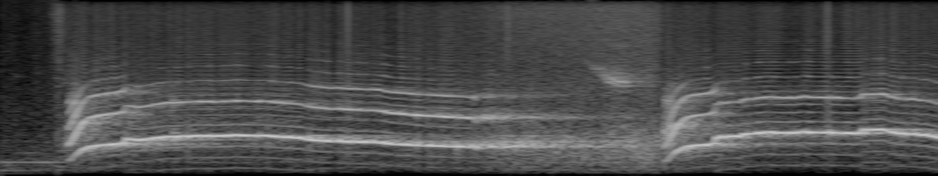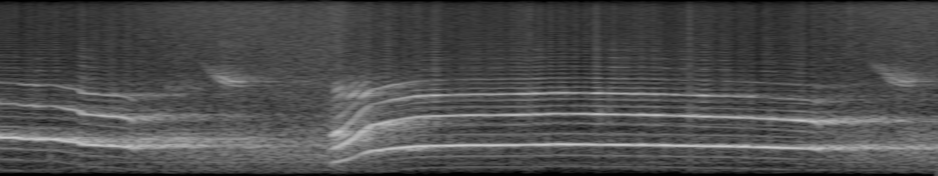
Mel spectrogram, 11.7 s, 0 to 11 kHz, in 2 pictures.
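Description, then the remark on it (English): A 3-month-old wolf pup howls three times in a row, each long, rising-then-falling wail sustained for about four seconds, loud with no other sounds around it. “Okay, even though that's a 3-month-old pup, that's still kind of terrifying.”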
